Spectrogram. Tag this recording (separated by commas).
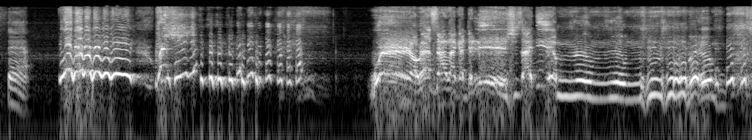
Speech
